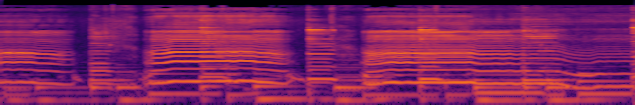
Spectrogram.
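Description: Strummed acoustic guitar in the closing bars of a song, with a man's voice holding long wordless notes over it in about three phrases.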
